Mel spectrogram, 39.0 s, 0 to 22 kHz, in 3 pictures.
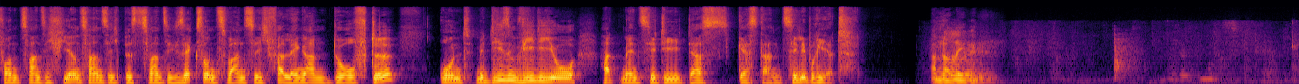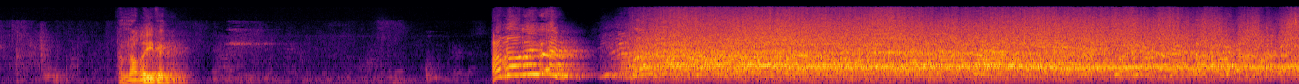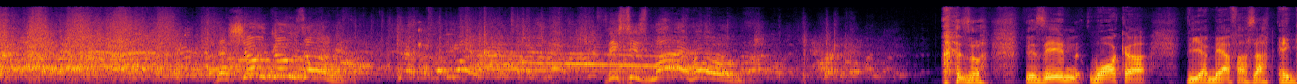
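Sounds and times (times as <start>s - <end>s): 
speech: 0.0s - 8.6s, 9.3s - 10.0s, 14.2s - 14.9s, 35.6s - 38.9s
football players cheering and shouting: 19.0s - 35.0s.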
